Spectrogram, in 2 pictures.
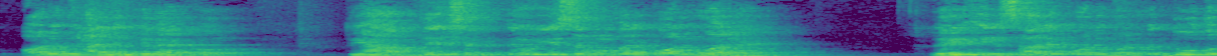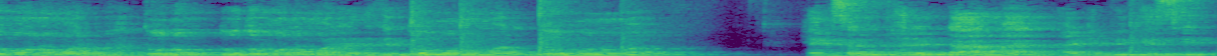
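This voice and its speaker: A man teaching chemistry in Hindi, slowly spelling out names, repeating key terms and asking questions to his students. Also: on the high side, mellow. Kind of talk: classroom lecture. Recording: very echoey room, voice far from mic.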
